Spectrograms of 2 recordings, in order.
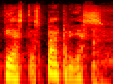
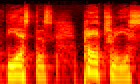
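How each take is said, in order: First: It is said with a native Spanish pronunciation. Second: It is said with an anglicized Texan pronunciation. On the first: The speaker calls it right. "but it's actually the" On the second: The speaker calls it wrong. "if you're from Texas"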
